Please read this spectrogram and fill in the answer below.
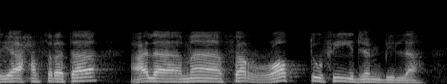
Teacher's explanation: كذلك في سورة الزمر يا حسرة على ما فرطت في جنب الله، فرطت نطبق على طاء ونجافي عن تاء مضمومة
